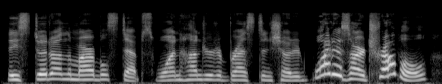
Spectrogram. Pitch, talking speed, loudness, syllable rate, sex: 215 Hz, 205 wpm, -17 LUFS, 5.2 syllables/s, female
